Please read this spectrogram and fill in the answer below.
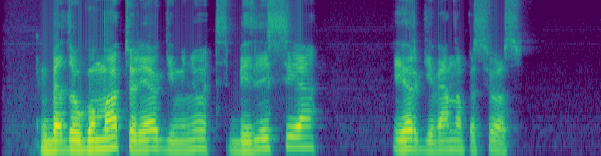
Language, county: Lithuanian, Vilnius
